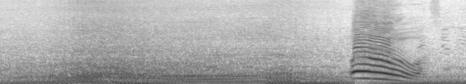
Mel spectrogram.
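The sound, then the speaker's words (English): A Dodge Durango engine runs with a steady, low rumble that rises slightly in pitch, then a loud, high falling whine or cry cuts in briefly near the end. “It looks like the Durango might live to see another day. There's smoke coming out the bottom. Or is that exhaust?”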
